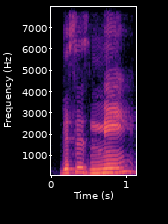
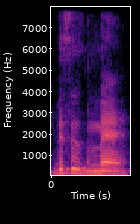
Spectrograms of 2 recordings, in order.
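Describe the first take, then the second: First: May with a gliding English ay; This is May, May with a diphthong; English May vowel. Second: May said flat like Hindi मैं; May with one open e, no glide; Hindi mein vowel. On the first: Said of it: "It's very simple". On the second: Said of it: "The Hindi wala May". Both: Shown as a demonstration.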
